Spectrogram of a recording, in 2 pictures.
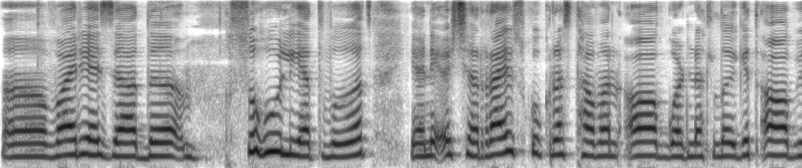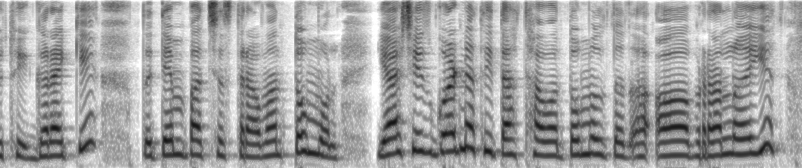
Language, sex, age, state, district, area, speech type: Kashmiri, female, 30-45, Jammu and Kashmir, Baramulla, rural, spontaneous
